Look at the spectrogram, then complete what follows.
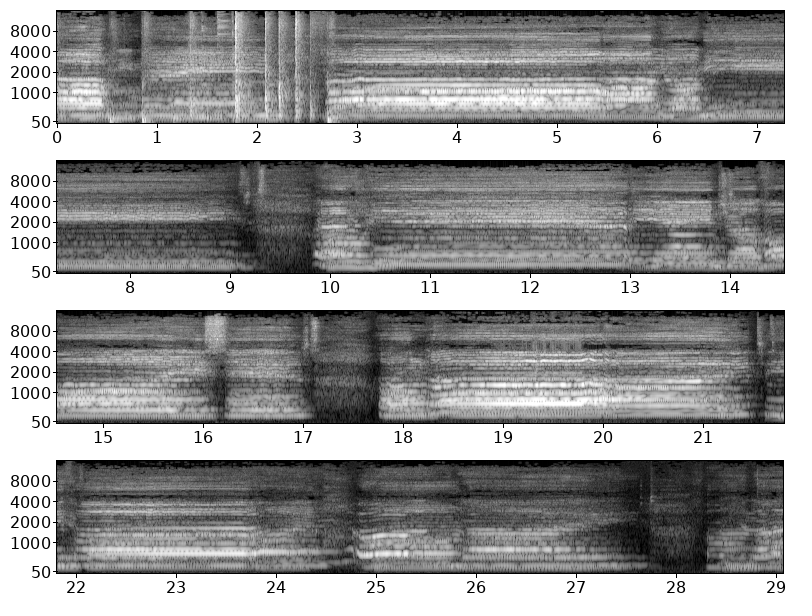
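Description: A small group of mixed voices singing unaccompanied close harmony, in long held chords with short breaks between phrases. A few sharp percussive hits sound in the first three seconds, before the voices carry on alone.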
